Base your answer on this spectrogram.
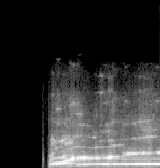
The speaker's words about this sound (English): We've got some puppies here that are quite noisy in the moment. We'll have to wait for a second.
